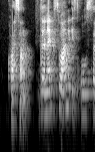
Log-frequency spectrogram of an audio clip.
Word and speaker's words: croissant: world is a croissant I know that American English speakers pronounce it very differently but croissant is the way English people pronounce the word so it's not quite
